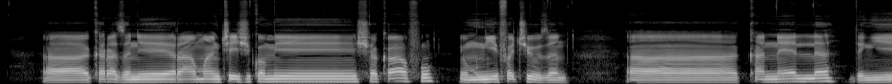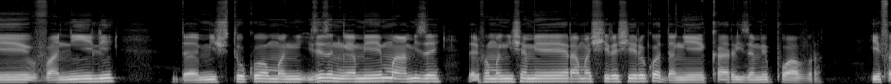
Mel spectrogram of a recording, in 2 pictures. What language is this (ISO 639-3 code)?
tkg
